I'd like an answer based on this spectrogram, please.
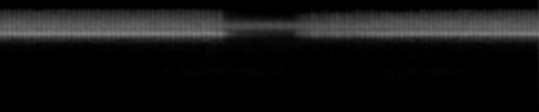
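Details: Soothing grasshopper sound without music, a continuous shrill pulsing trill that cuts out for under a second past the two-second mark before gradually swelling back to full strength.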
